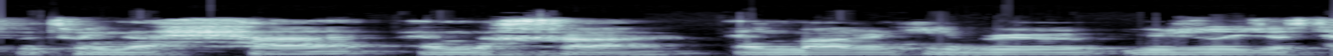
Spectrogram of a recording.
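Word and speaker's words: خاء: And this is also hard to pronounce. But people usually write a KH for kha. It's similar to, like in Hebrew, people say Hanukkah. It's the exact same sound in Arabic.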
